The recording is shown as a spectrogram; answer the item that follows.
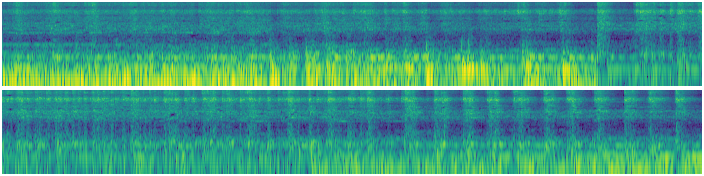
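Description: A Lombok gendang beleq ensemble playing: large barrel drums and hand cymbals together. The heavy low drumming thins out about halfway, leaving the cymbals clashing in a steady rhythm of about four strokes a second.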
